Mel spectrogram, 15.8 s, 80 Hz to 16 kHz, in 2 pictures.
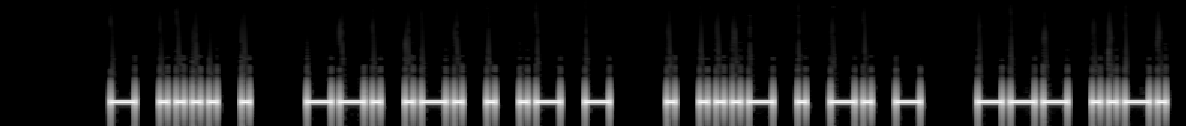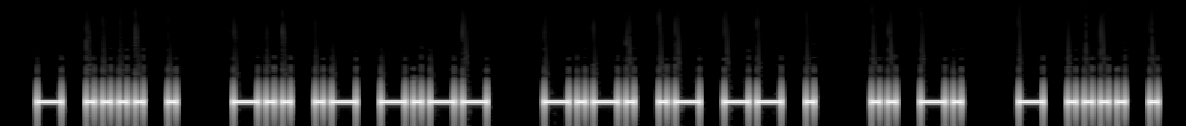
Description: Morse code, heard as a keyed tone, about 22 wpm, 700 Hz. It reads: THE GREAT EVENT OF THE DAY CAME IN THE
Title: Sentences from Top 1500 Words 22wpm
